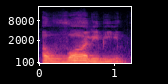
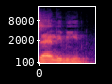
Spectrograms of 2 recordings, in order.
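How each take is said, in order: First: The first consonant is a deep emphatic dh. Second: The first consonant is a plain z sound. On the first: The speaker calls it right. "The proper way is to pronounce it" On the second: The speaker calls it wrong. "or with a zain sounding like"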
